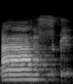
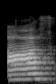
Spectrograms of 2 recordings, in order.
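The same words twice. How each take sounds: First: It is said in a North American accent. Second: It is said in a British accent. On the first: "not to have the North American accent" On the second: "speak with a British English accent"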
